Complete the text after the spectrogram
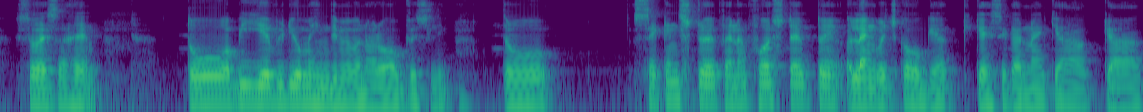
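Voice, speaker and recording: A Marathi accent with fairly even intonation, on a very clean recording with a silent background. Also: man, medium pitch for a man. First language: Marathi (speaking Hindi). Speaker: YouTuber giving advice on vocational training in Germany. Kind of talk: casual vlog tutorial. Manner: casual, hesitant with fillers.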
